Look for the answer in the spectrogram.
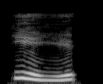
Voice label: "业余", Chinese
